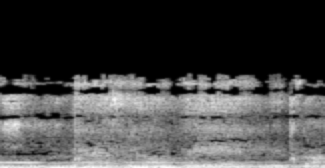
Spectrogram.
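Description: Live concert music played loud through an arena sound system: a deep bass beat under melodic lines and singing. The bass drops out briefly near the end.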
